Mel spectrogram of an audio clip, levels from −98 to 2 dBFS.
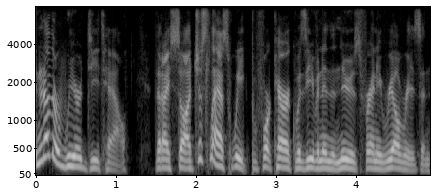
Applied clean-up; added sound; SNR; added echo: none; none; none; none.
